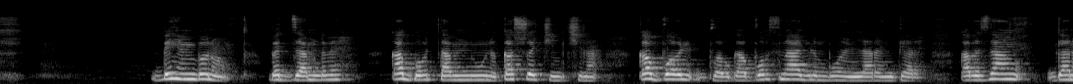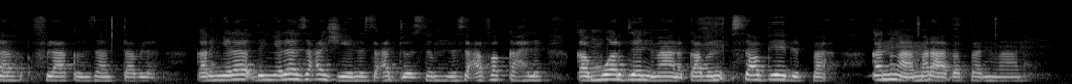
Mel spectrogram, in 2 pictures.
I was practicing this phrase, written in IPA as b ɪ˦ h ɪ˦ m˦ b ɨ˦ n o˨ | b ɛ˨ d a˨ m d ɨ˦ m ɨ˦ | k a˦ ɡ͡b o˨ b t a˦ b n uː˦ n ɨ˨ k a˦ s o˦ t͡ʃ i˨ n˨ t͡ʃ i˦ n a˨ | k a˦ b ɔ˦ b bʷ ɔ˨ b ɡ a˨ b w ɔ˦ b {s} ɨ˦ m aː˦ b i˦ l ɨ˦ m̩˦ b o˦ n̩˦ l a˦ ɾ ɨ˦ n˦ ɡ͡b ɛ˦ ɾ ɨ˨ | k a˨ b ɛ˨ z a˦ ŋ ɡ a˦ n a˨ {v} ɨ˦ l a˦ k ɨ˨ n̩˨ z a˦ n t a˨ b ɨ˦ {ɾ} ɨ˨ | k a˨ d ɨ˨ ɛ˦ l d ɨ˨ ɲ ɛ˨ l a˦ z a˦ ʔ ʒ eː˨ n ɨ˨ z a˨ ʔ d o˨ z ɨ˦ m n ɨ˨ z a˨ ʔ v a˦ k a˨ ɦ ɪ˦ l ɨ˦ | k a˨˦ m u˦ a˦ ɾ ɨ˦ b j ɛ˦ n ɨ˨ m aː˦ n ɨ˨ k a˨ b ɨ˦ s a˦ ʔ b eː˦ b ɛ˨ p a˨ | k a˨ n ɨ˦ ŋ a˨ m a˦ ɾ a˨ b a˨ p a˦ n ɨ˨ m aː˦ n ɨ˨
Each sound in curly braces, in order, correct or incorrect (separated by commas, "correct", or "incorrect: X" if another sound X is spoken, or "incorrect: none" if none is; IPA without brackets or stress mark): correct, incorrect: f, incorrect: l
